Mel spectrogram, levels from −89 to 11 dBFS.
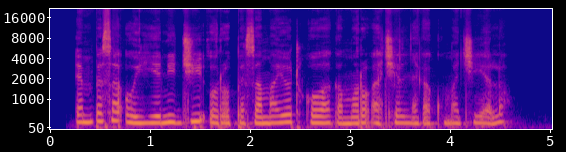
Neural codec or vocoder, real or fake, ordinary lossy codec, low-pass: vocoder, 44.1 kHz, 128 mel bands, Pupu-Vocoder; fake; none; none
